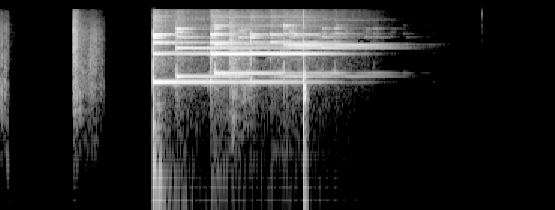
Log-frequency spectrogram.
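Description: A magic block bursts open with a bright tinkling chime.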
